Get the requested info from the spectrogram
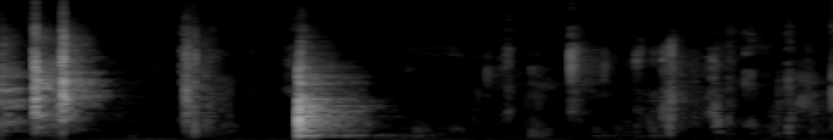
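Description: A tarot deck being shuffled by hand: a few quick card-slapping strokes, a louder single tap about one and a half seconds in, then faint ticks of the cards being handled.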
